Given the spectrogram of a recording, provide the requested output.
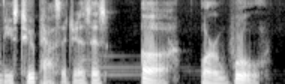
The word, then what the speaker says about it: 惡: The most controversial character in these two passages is or wu. That's one character read with two different pronunciations. According to the translation above, it's wu in passage 4.3, and it's in passage 4.4.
